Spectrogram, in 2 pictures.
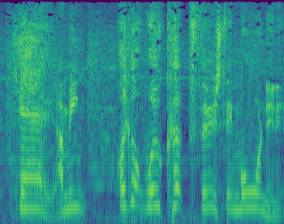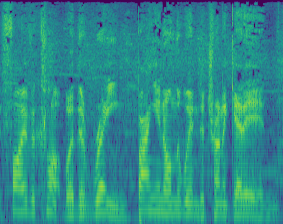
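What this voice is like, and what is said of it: West Country farmer accent. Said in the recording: “we are down in the West Country. You probably tell by our farmer accent.”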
